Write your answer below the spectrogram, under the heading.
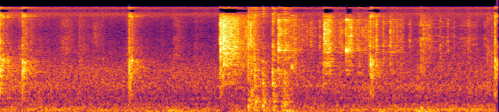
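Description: BB gun shots and pellet strikes: a string of sharp cracks and clicks, the loudest a little past two seconds in, with several lighter ones after, over a steady low rumble.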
